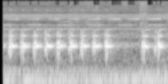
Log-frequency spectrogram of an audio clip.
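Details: Male toad calling to attract a female for mating: a steady run of short, nasal pulses at mid pitch, about six per second, with a low background rumble.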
